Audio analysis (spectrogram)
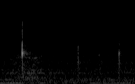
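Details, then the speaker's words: Worn small end eyes on a pair of connecting rods where the three-quarter inch (0.750 in) gudgeon pin runs straight in the rod, with no bush. Three faint, sharp metallic clicks as the pin rattles about in the worn eye; fix is fitting new bushes and reaming or honing them to size. "can hear it rattling about and that's sort of a three-quarter inch seven fifty thousand pin"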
